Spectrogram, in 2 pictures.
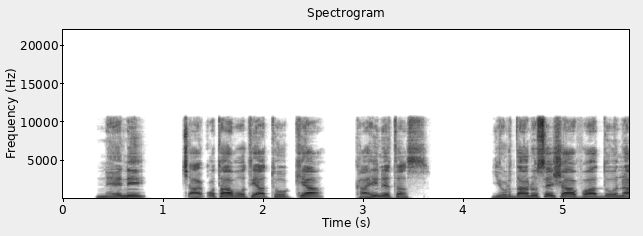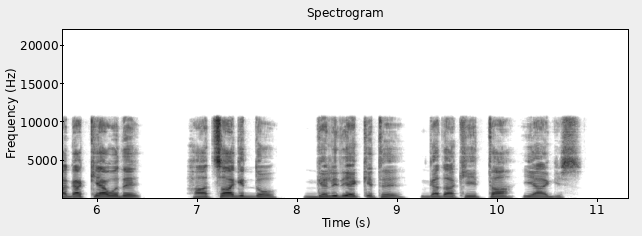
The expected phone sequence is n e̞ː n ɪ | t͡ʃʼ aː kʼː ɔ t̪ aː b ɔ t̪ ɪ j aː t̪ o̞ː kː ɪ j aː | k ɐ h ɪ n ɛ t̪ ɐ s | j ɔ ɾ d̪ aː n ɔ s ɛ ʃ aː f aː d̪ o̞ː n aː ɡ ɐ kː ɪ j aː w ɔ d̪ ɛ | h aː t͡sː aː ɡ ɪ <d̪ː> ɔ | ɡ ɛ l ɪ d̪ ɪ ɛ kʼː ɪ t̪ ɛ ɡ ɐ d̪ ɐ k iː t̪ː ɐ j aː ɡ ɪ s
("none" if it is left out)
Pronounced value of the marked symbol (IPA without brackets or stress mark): d̪ː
